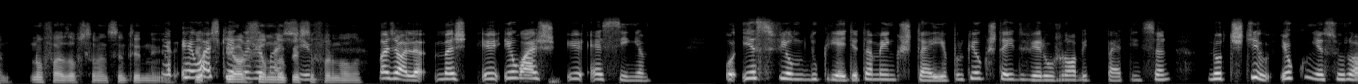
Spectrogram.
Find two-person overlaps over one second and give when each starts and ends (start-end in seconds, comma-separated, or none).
1.8-3.3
